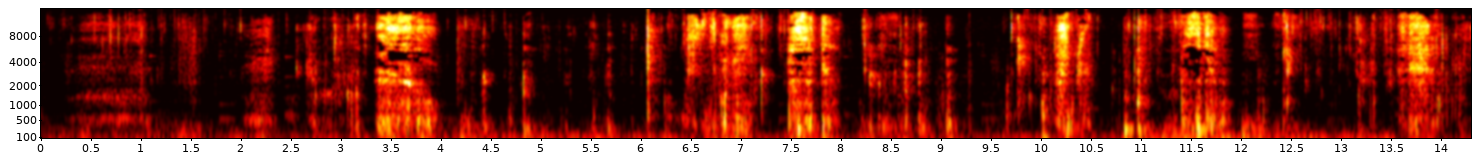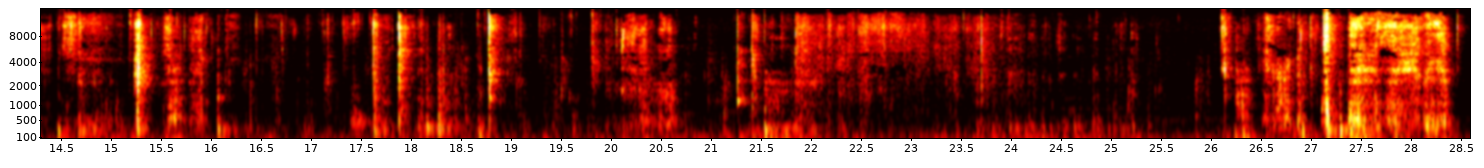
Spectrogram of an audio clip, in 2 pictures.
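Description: Close-miked chewing and biting as a person eats curried chicken pieces on the bone by hand: irregular wet clicks and crunches, with a busier flurry of bites near the end.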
